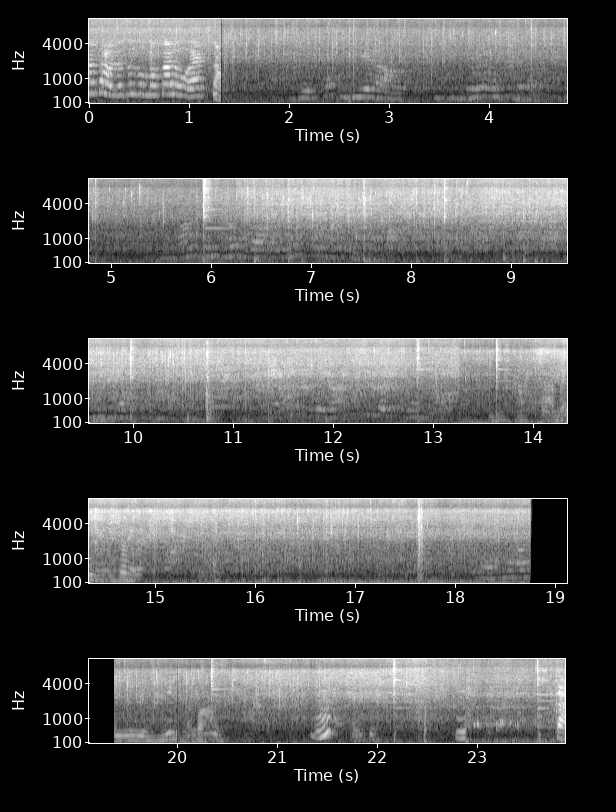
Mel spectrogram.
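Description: Masala spices frying and being stirred in a pan for chicken kosha at a picnic, a steady sizzle with scraping stir strokes throughout, one brief dropout near the end, and voices occasionally talking over it.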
